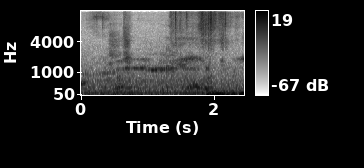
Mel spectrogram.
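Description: A golden pigeon coos in a burst of bird calls over steady low hum and background noise, the calls rising toward the end.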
